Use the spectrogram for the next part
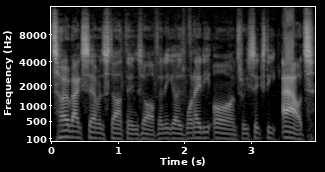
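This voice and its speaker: A man's voice: lowish voice, steady tone, moderate pace, fairly bright tone. Chatty English man commentating live sport. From England. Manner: chatty, colloquial, jokey.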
